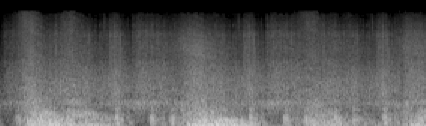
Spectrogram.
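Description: Outro logo sting: sound-design hits with low booms and airy whooshing noise. The first hit comes just after the start and a second about two seconds in.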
